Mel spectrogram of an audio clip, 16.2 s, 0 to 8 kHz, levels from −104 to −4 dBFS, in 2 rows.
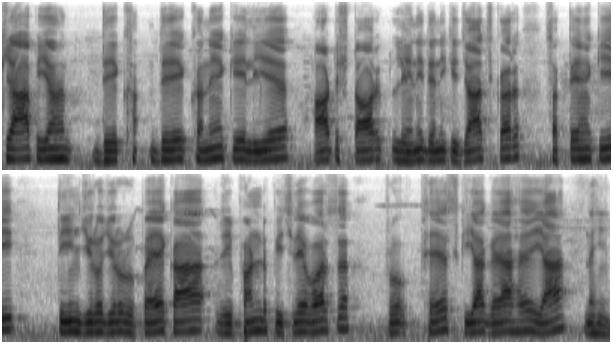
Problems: none marked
